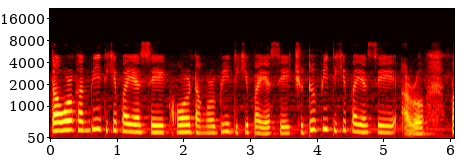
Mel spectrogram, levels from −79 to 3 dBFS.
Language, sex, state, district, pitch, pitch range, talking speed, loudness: Nagamese, female, Nagaland, Dimapur, 215 Hz, 200-265 Hz, 140 wpm, -20 LUFS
